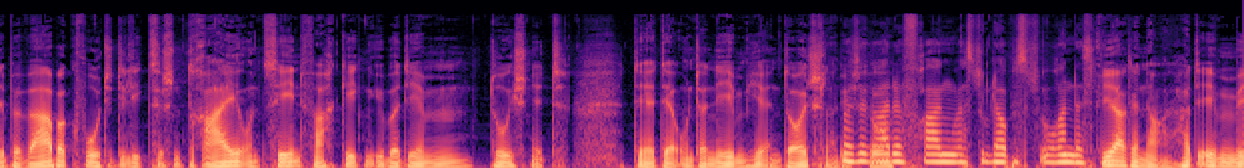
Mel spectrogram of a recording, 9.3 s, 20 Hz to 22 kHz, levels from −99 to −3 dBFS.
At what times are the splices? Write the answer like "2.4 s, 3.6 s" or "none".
6.3 s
